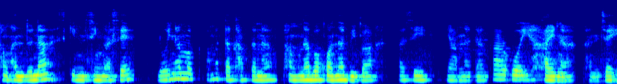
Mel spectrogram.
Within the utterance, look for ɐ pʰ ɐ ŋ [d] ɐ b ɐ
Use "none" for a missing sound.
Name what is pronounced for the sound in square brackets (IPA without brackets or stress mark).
n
